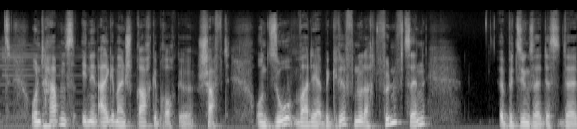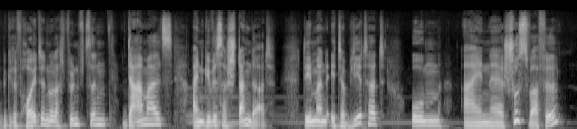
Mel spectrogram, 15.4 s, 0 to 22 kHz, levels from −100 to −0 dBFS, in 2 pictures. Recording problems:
background music; faint; throughout; 25 dB below the speech

